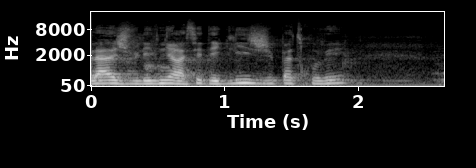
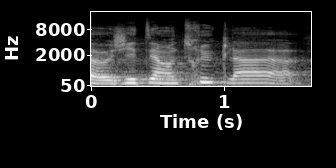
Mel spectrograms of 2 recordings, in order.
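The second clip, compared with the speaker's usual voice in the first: ordinary talk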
